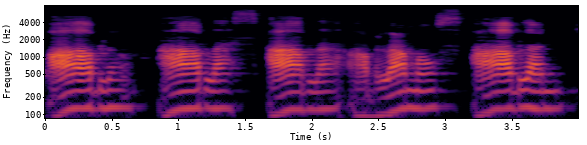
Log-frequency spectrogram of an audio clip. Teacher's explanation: it's not the last but the next to the last syllable that is stressed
